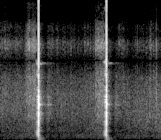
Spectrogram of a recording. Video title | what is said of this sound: Precambrian Along Estes Creek | when you hit it with the hammer it kind of had a ring to it and and the hammer would bounce back same as this very very very hard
